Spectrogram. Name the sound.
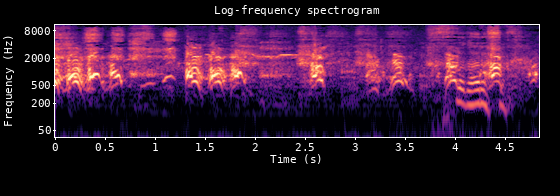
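sheepdog barking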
